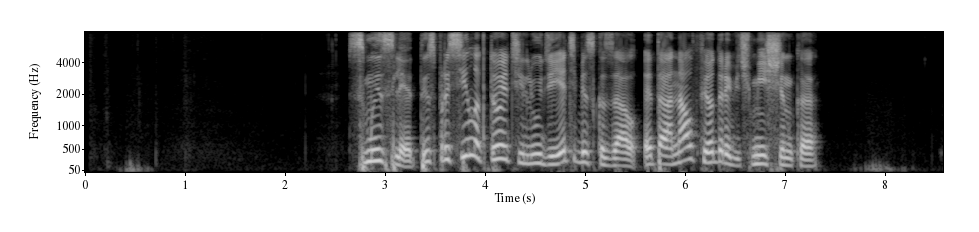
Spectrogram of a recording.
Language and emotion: Russian, angry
